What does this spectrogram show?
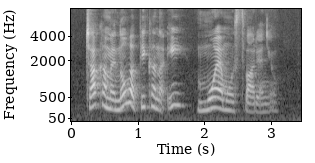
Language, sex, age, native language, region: Slovenian, female, 18-29, Slovenian, Drava region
